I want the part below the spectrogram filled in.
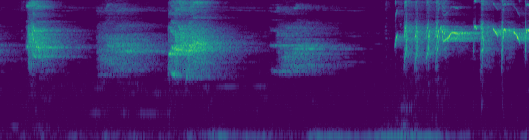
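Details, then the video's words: Black-throated sunbird in 'tembakan rapat' song for luring and tutoring birds: several harsh, buzzy high bursts about half a second apart, then a fast rattling twitter of thin whistled notes. "Burung Kolibri Wulung Gacor Tembakan Rapat untuk Pancingan & Masteran"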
